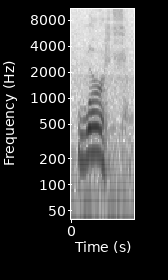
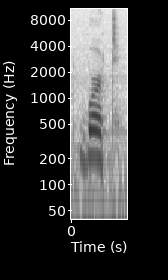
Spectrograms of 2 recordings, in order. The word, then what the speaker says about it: worth: Worth, worth. Ok, chú ý là TH thì phát âm là th. Worth. Ok, not word.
